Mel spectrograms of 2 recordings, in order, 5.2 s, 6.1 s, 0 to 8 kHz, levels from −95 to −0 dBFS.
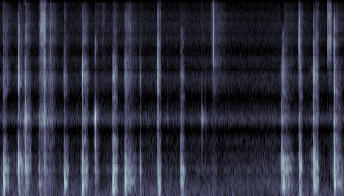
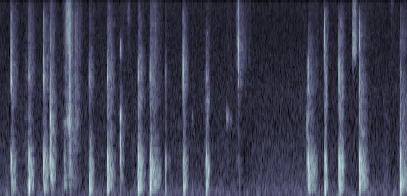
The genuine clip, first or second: second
